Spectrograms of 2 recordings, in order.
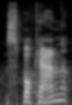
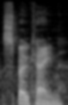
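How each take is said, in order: First: SPOKANE as "spock-ANN", short o, ending like "can"; trying a pronunciation. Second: SPOKANE as "spo-KANE", rhyming with "cane"; long o, long a: say Spokane as "spoh-KAYN"; alternative pronunciation. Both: Shown as a demonstration. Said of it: "I don't know how to pronounce this".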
